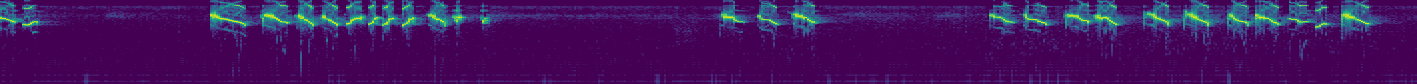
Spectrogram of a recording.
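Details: White-eye song played to provoke other white-eyes to sing: repeated runs of quick, piercing, falling chirps, a long fast run, a short three-note group, then another extended rapid run.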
